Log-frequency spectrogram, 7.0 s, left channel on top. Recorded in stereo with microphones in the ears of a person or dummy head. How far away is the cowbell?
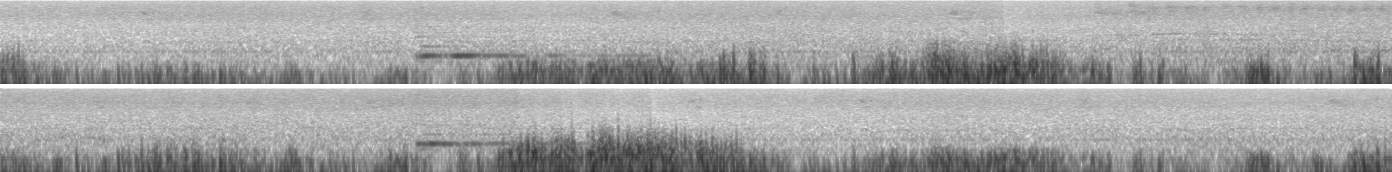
About 4.5 m.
